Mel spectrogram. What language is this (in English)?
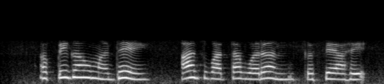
Marathi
